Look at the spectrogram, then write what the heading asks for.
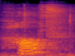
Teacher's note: So half, we don't say it like that. L is silent here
